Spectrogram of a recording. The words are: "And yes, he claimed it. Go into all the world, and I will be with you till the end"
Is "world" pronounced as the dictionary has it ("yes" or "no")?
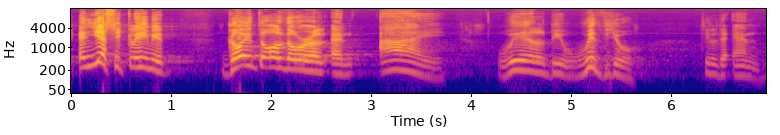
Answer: yes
